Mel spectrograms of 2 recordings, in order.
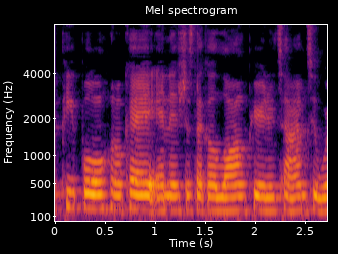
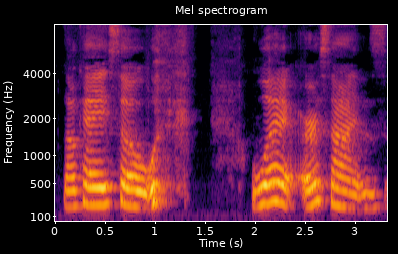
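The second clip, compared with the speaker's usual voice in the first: slow words broken by laughter, louder; laughing it off; 3 semitones higher, 6 dB louder, much slower than usual. Real, not acted. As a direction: laugh through the words while regaining composure. Laughing after the accent slip.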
